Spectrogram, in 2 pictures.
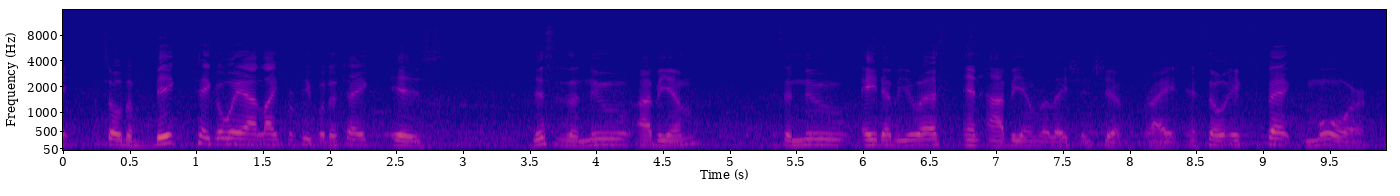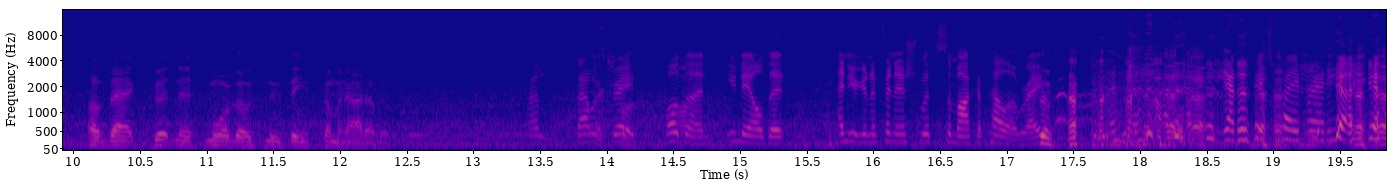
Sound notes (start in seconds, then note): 17.2 laughs; 19.3 everyone laughs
